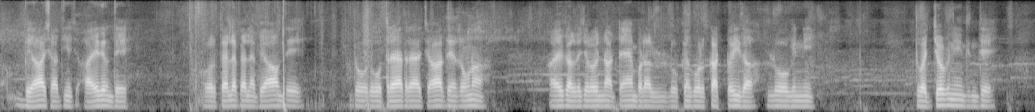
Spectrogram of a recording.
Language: Dogri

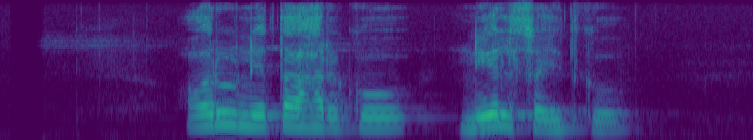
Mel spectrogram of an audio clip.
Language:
Nepali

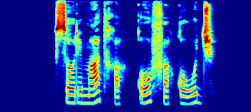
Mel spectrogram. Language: Kabardian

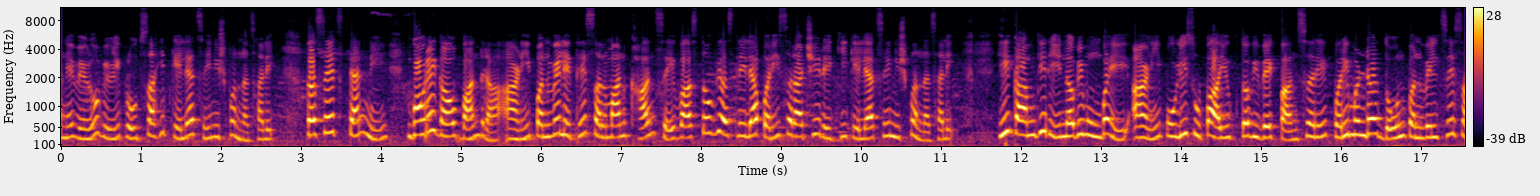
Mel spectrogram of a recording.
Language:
Marathi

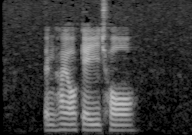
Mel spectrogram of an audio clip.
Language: Cantonese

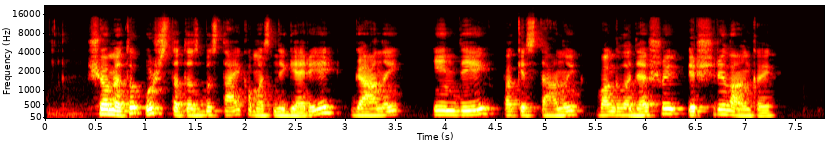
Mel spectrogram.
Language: Lithuanian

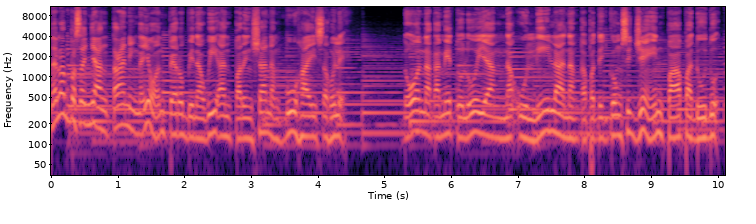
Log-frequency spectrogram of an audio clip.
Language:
Filipino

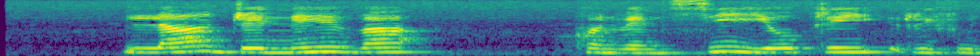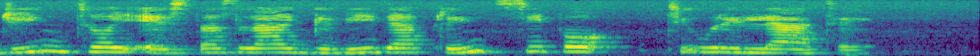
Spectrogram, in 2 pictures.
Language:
Esperanto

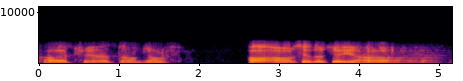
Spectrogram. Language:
Maithili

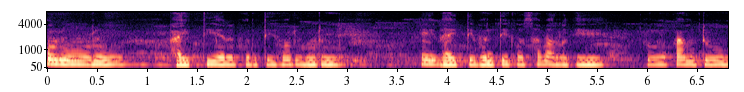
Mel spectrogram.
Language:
Assamese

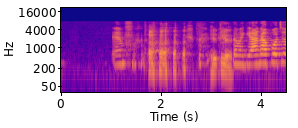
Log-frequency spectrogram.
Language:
Gujarati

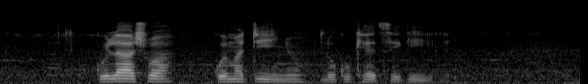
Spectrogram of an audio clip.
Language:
Swati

